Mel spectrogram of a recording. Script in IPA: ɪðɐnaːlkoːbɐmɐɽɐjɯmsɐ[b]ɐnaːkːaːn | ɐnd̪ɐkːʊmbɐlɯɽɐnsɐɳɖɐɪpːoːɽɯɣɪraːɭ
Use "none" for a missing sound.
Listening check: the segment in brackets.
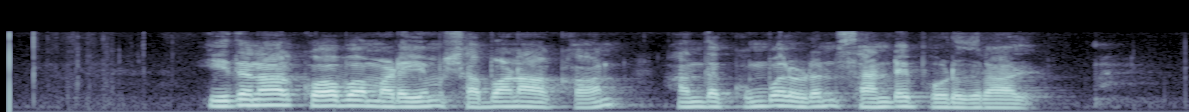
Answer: b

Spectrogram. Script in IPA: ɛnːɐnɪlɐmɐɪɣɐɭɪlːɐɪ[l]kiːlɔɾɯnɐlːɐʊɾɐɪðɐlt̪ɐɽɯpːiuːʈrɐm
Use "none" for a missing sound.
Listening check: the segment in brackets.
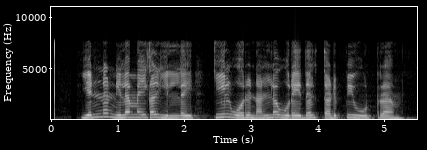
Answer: none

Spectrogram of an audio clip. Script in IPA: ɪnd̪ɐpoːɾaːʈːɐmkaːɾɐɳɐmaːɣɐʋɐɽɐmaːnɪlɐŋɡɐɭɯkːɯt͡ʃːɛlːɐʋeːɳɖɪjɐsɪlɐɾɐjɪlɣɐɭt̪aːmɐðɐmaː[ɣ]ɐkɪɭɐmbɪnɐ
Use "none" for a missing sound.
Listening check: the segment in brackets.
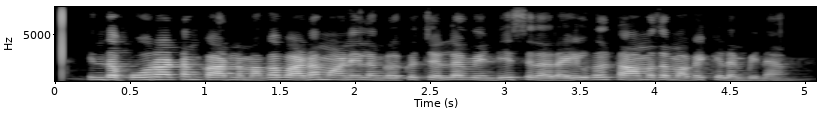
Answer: ɣ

